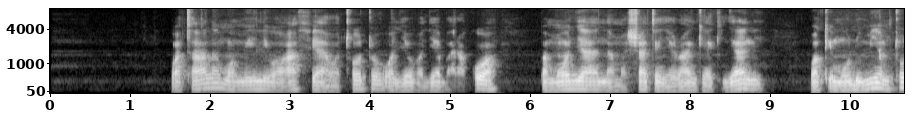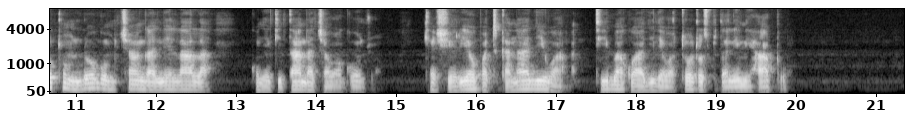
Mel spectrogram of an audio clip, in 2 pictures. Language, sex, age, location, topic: Swahili, male, 25-35, Dar es Salaam, health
